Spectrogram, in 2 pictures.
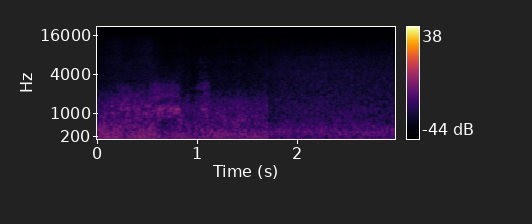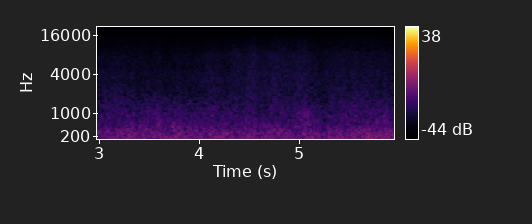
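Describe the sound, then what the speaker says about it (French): Loud, steady wind roaring through the Sons of the Forest game world, a dense broadband rush with a brief dip in strength midway before it surges back, continuous and without pause, with no voices heard. "Ce vent il est horrible. C'est le bruit en fait qui m'énerve."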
